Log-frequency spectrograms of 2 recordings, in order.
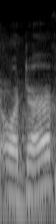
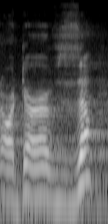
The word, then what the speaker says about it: hors d'oeuvre: Notice I said hors d'oeuvre, not hors d'oeuvres. She was very strict about that. French does not pronounce the last S.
